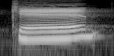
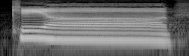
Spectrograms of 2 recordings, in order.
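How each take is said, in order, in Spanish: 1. La vocal suena como una 'e'. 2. La vocal es una 'a' abierta exagerada. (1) "una segunda pronunciación que es can, como una E" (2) "estoy exagerando el sonido... estoy pronunciando el sonido corto de la A"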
